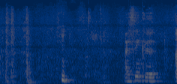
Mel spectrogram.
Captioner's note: laughs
